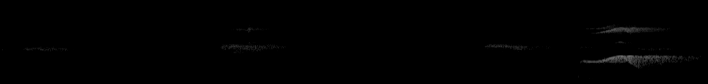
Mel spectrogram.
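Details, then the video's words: Loud early-morning Asian koel in Toa Payoh, Singapore, 6.43am on 20 December 2025: brief whistled notes repeated every couple of seconds, ending in a stronger, rising-then-falling whistle, in a quiet setting. "Loud koel noises"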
